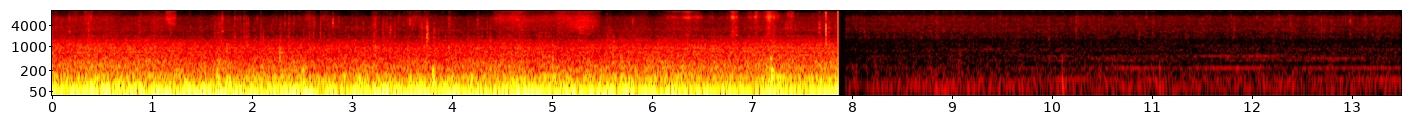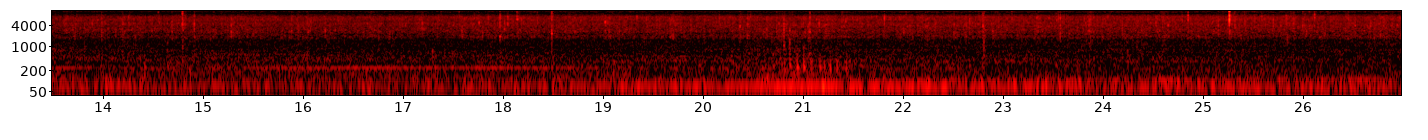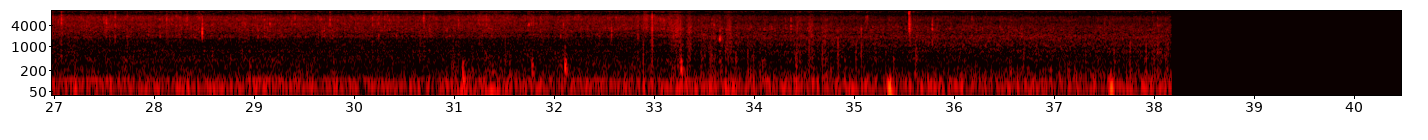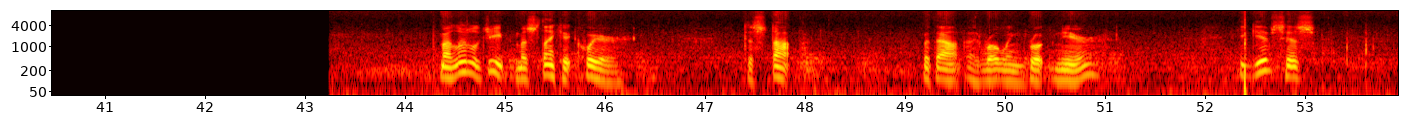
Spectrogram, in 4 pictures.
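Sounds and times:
vehicle engine and tyre noise: 0.0 - 7.9, 43.3 - 53.9
faint ticks: 9.8 - 35.9.

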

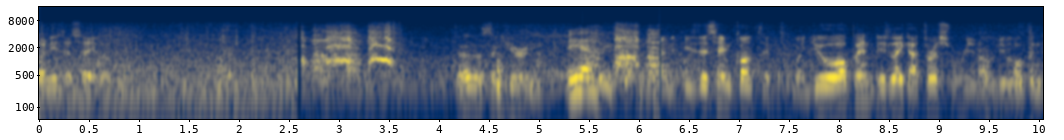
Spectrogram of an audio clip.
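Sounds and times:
wind and water hiss: 0.0 - 10.0
geese honking: 2.6 - 3.6, 5.3 - 6.2.

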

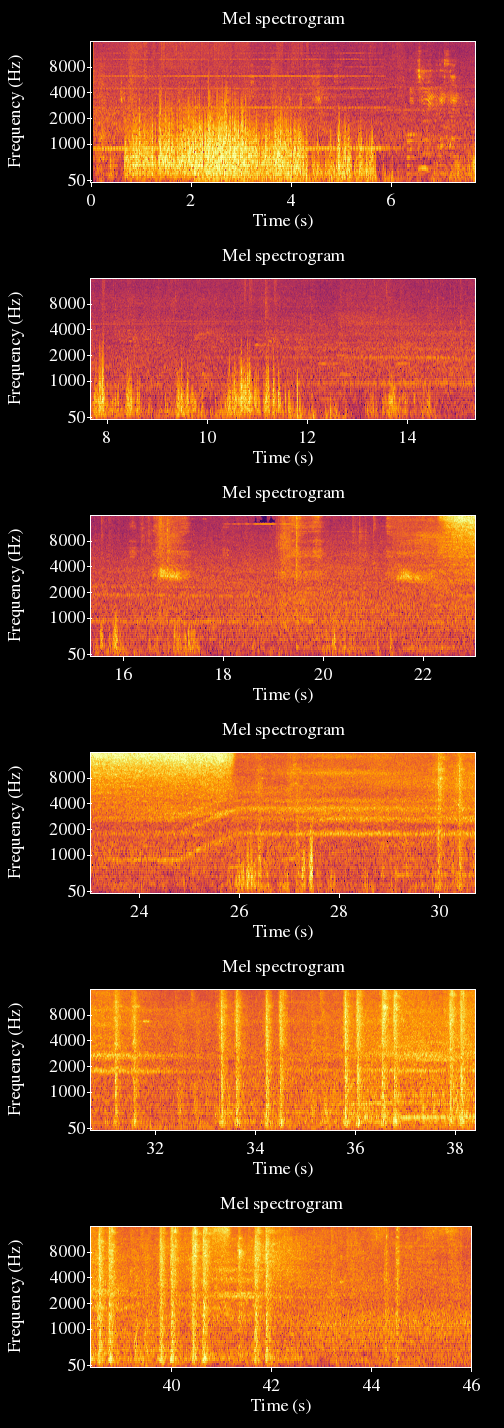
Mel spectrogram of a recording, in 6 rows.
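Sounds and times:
train wheels clacking over rail joints: 32.4 - 42.0.

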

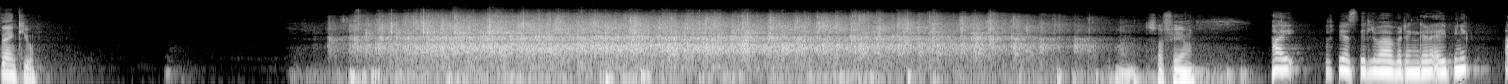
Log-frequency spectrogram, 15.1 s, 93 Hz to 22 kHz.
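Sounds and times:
audience applauding: 3.1 - 11.2.

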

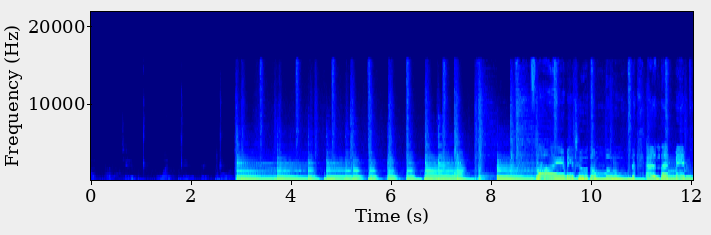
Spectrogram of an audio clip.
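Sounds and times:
band playing: 2.9 - 9.9.

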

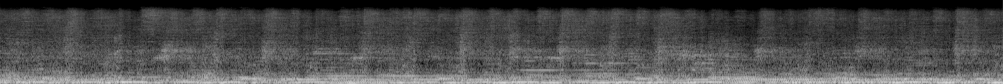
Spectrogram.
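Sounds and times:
loud dance music with heavy bass: 0.0 - 10.0.

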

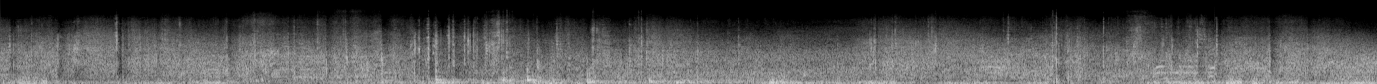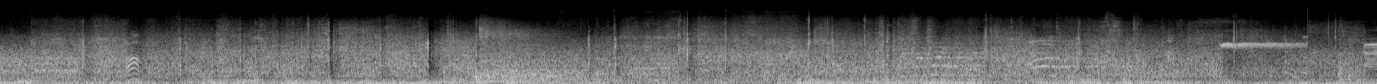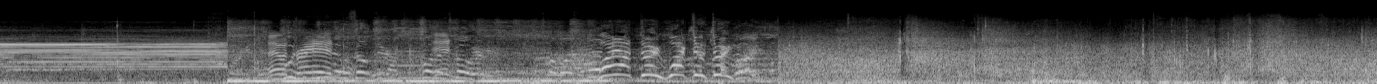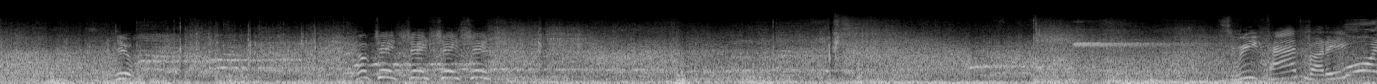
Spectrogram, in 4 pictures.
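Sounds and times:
sticks and puck clacking: 0.0 - 27.6, 33.6 - 50.9
skate blades scraping ice: 0.1 - 7.6, 19.2 - 24.0
people shouting: 22.7 - 24.9, 26.0 - 32.1, 50.8 - 52.1
steady tone: 26.0 - 34.6
brief high tone: 27.4 - 29.8.

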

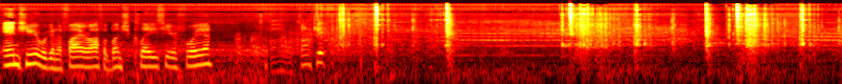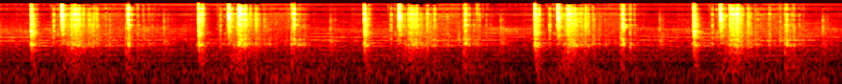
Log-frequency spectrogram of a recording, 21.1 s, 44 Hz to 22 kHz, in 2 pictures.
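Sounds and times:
motor and gears whirring rattle: 3.6 - 21.0.

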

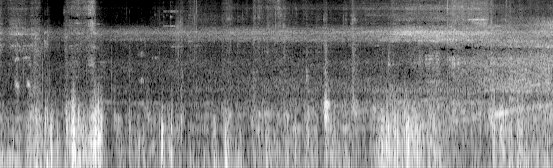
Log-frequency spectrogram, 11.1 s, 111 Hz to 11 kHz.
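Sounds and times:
high hiss of tram: 0.0 - 11.0
tram rumbling with knocks: 0.0 - 11.0.

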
